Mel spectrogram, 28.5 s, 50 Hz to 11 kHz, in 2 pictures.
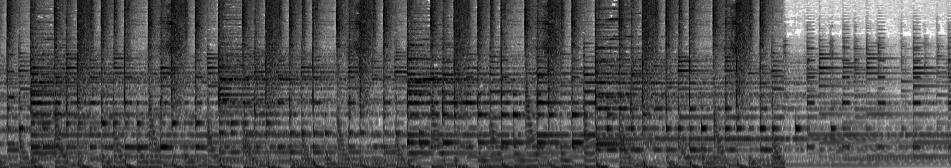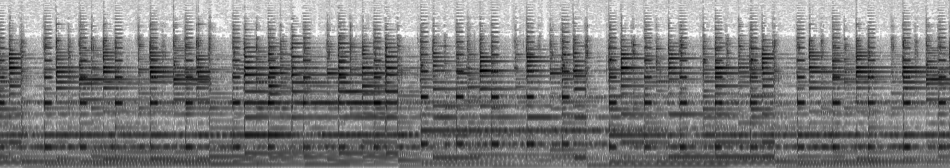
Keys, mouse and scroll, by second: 0.3 click, 1.1-2.5 shift+drag, 3.4 right click, 5.6 ctrl+1, 6.1 middle click, 7.2 Tab, 7.6 ctrl+r, 9.7 Tab, 10.5 right click, 10.8 Tab, 11.2 Tab, 11.6 ctrl+r, 13.7 click, 14.0 Tab, 14.5 middle drag, 14.9 middle drag, 15.4 click, 16.1 Tab, 16.5 c, 16.9 click, 17.1 c, 19.0 c, 20.7 g, 21.8 click, 21.8 z, 22.1 Tab, 22.5 middle click, 23.7 middle click, 24.7 middle drag, 25.6 Tab, 25.9 click, 26.5 c.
